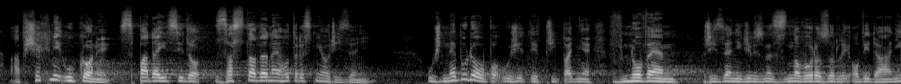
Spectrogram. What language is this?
Czech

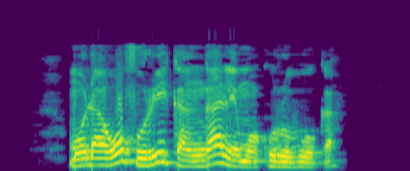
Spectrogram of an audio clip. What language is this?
Taita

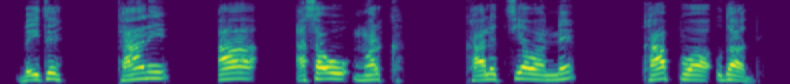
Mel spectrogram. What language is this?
Dawro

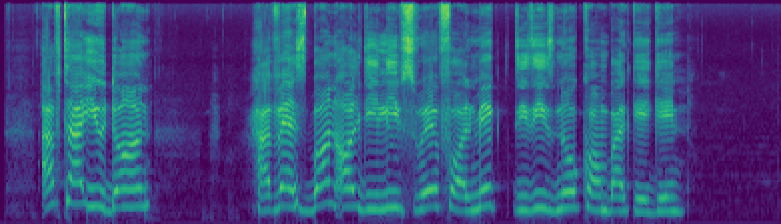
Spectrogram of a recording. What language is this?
Nigerian Pidgin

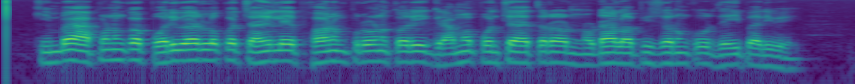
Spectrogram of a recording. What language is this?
Odia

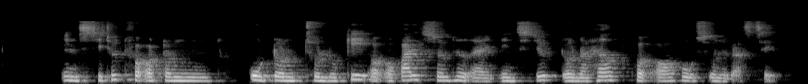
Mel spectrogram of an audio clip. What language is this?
Danish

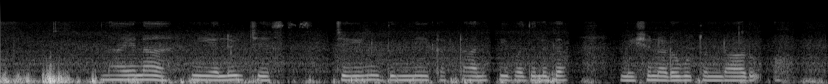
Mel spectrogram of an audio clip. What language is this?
Telugu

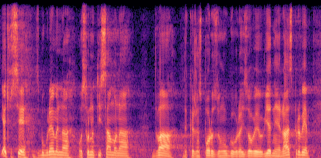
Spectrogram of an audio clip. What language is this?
Serbian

